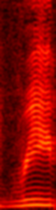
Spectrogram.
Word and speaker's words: Reed: And then I had to remind myself, no, his first name is Reed, like Reed Richards from the Fantastic Four.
